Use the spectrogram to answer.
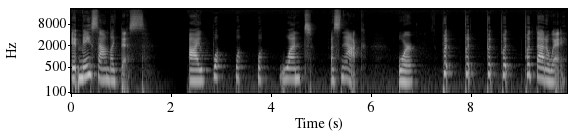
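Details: Acted demonstration of stuttering repetitions by a speech-language pathologist, with the first sound or syllable of a word repeated several times more than needed; stuttering repetitions.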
